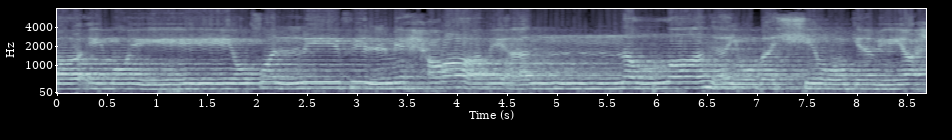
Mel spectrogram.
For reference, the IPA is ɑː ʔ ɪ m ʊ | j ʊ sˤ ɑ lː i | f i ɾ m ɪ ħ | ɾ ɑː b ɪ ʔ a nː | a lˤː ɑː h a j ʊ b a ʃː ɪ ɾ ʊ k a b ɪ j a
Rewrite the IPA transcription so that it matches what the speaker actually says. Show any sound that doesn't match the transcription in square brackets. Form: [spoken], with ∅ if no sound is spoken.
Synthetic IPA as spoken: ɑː ʔ ɪ m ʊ | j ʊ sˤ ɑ lː [iː] | f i [l] m ɪ ħ | ɾ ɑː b ɪ ʔ a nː | a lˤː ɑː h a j ʊ b a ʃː ɪ ɾ ʊ k a b ɪ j a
